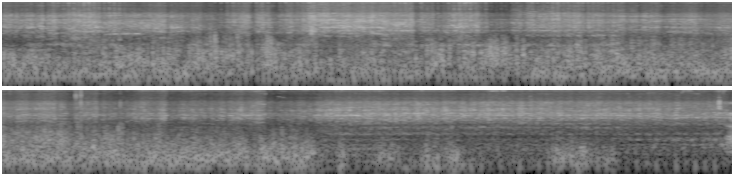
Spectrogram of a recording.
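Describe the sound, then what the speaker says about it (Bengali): A motorbike rides a rough, broken dirt village path toward Sada Pathor in Volagonj, Sylhet, its engine droning loudly and continuously with wind rumble, easing slightly toward the end. "আমরা আরেক পথ দিয়ে বাইক নিয়ে সাদা পাথরে যাচ্ছি।"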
